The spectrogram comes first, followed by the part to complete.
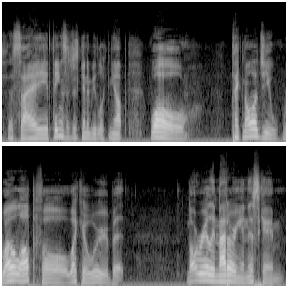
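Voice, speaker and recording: A man's voice: fairly high pitch, a little mellow, dry recording. A young man casting a strategy game live, chatty and loose, often restarting his sentences. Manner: chatty, frequent restarts and fillers. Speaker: esports caster.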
